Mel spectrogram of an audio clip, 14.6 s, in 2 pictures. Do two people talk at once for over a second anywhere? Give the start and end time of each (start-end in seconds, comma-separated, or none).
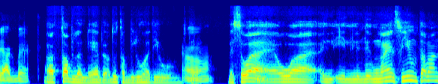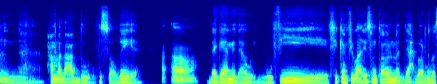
none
